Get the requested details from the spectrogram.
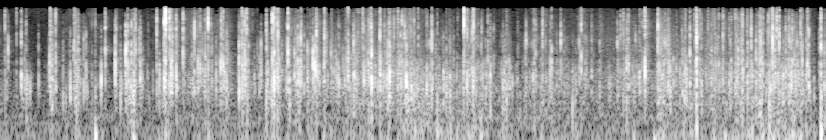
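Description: An empty, thin, transparent, crinkly plastic bag is bunched up and crumpled with the fingers of both hands. It makes a dense, continuous run of sharp crackles and crinkles, with bright snaps over a low rustle. The level stays fairly steady throughout.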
